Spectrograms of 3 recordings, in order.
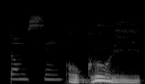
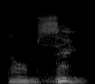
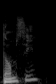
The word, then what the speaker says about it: Thompson: should pronounce my name Thompson Thomson okay okay okay is it is it the same pronunciation oo Thomson oo Thompson well um congratulation you are right my name is Thompson and you're also right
